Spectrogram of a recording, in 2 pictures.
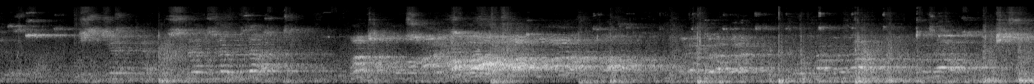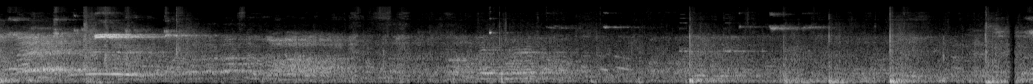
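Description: A crowd of young spectators chatters and shouts in a large echoing hall.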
